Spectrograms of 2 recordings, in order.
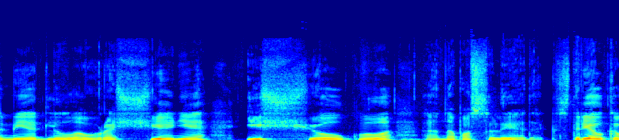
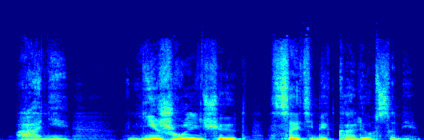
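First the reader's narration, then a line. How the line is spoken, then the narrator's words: Soft whisper. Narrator (Russian): Сейра тихонько прошептала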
